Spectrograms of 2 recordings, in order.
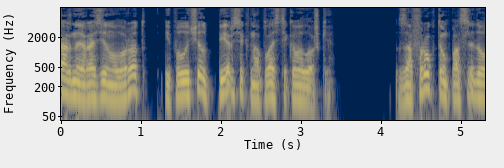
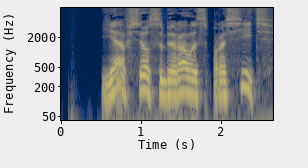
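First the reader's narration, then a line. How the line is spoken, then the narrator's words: Hesitant, uncertain. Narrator (Russian): неуверенно начала Рене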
